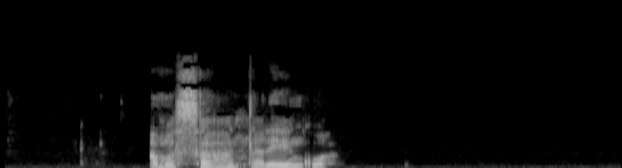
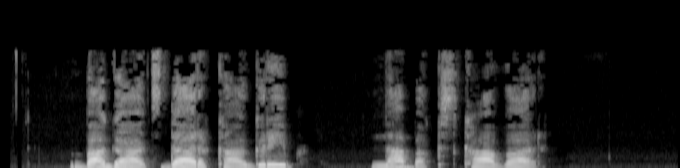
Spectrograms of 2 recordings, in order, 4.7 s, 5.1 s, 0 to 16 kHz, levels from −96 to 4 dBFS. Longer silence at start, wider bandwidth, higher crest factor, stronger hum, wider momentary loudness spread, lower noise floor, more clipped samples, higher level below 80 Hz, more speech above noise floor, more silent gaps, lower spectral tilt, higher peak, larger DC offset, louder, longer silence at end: first, 1.15 s vs 0.55 s; about the same, 11 kHz vs 11.5 kHz; about the same, 22 dB vs 20 dB; first, 50 Hz at -55 dBFS vs none; about the same, 9 LU vs 11 LU; first, -81 dBFS vs -77 dBFS; neither; first, -58 dBFS vs -76 dBFS; about the same, 54 dB vs 57 dB; neither; about the same, -4 dB/octave vs -5 dB/octave; second, -10 dBFS vs -2 dBFS; neither; second, -28 LUFS vs -20 LUFS; first, 2.15 s vs 1.1 s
